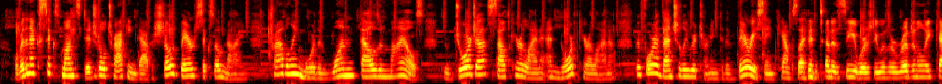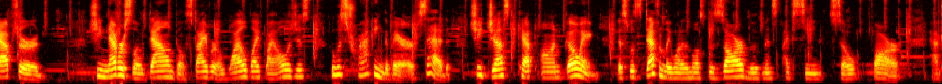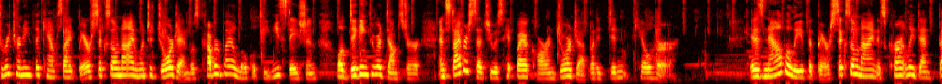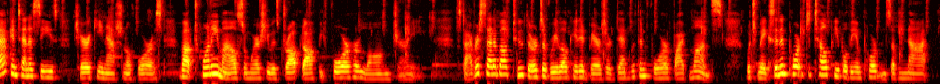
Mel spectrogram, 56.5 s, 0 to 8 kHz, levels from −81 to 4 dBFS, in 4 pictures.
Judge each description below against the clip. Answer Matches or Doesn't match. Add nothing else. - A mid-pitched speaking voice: Matches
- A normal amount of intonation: Doesn't match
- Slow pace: Doesn't match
